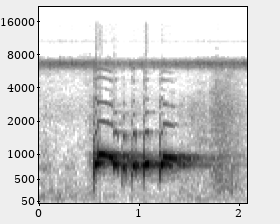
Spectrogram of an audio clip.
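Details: Single song phrase from a Zebra dove praised for its big voice: quick rolling, bubbly coo notes, then a drawn-out level coo, lasting about a second. A thin steady high tone hums throughout.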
